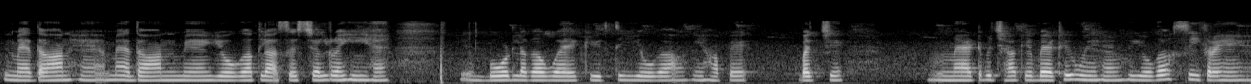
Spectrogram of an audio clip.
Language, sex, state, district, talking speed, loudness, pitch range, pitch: Hindi, female, Haryana, Charkhi Dadri, 135 wpm, -17 LUFS, 195-205 Hz, 195 Hz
